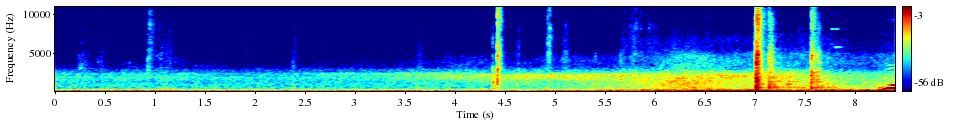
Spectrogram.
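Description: Steady low outdoor rumble that grows louder in the last two seconds, with a few sharp clicks, the loudest about seven seconds in.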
